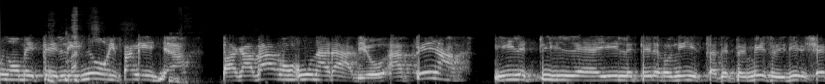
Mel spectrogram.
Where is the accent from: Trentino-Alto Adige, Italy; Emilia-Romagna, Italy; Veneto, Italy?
Emilia-Romagna, Italy; Predappio; Perché io vengo da Predappio.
